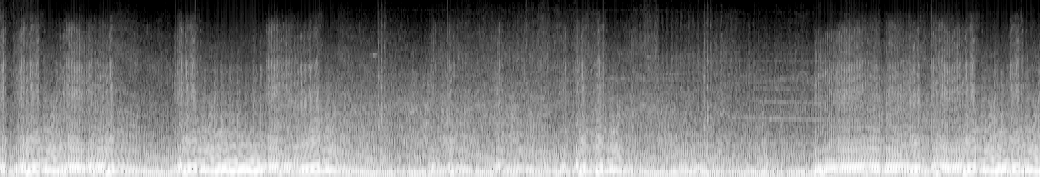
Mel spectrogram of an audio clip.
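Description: Simulated dirt bike engine from MX Bikes churning through rutted motocross track, a continuous loud motor rising and falling in pitch with throttle blips and gear changes across the whole stretch, no talking.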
